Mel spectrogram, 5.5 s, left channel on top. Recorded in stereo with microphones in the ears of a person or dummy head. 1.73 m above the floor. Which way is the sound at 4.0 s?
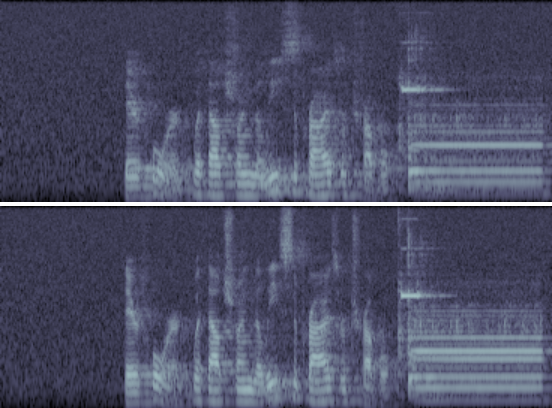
60° right (ahead or behind).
